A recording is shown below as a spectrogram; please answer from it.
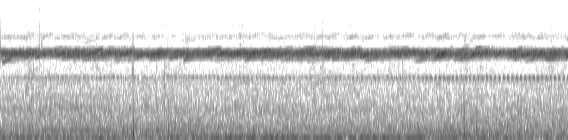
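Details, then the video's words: Northern spring peepers in New York, heard as a continuous piercing high chorus of countless overlapping peeps, with a faint low drone and a couple of soft clicks. "Tree frog sounds NY"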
